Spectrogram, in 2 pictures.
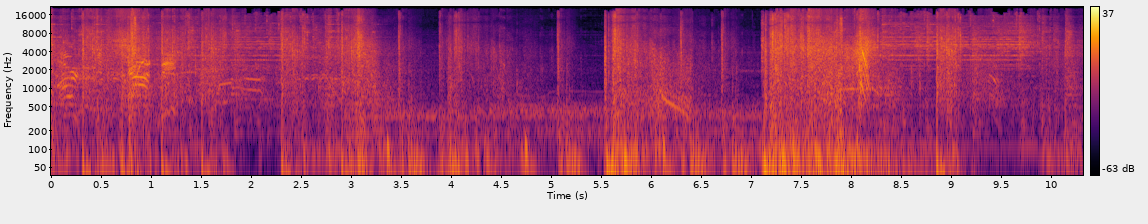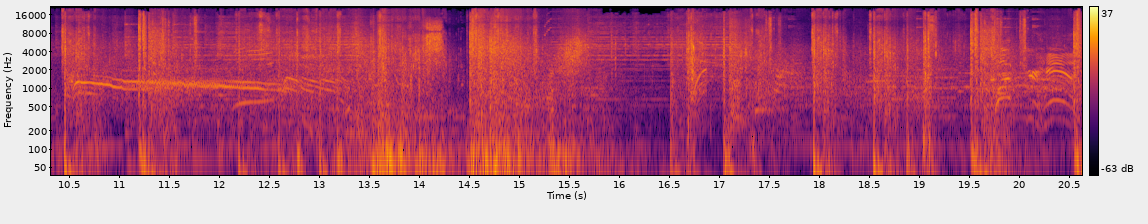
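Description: A Red Dead Redemption shootout fills the scene with heavy, continuous gunfire: overlapping rifle and revolver shots, booms and crashes pounding close and loud, while voices shout over the barrage.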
